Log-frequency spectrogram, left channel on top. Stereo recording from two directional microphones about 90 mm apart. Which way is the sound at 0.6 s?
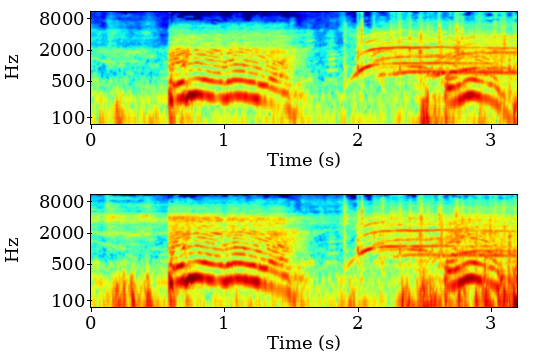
30° right (ahead or behind).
